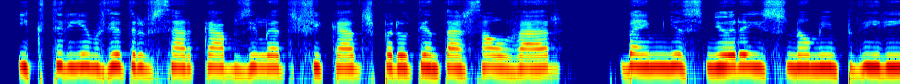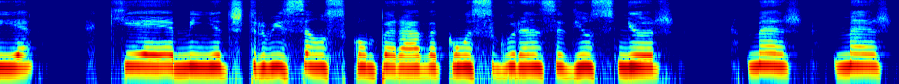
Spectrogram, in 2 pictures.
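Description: A woman voicing a timid, frightened male robot with a hoarse voice. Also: fairly high pitch, mellow, no room sound, pitched above the performer's own voice, lightly acted. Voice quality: hoarse, like a machine needing oil. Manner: anxious, pleading, deferential. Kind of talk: audiobook character reading.

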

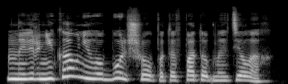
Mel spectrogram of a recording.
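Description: A woman's voice: fairly high pitch, expressive, quick pace, natural voice. Woman voicing an anxious young student. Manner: anxious, grumbling. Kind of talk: audiobook character reading.

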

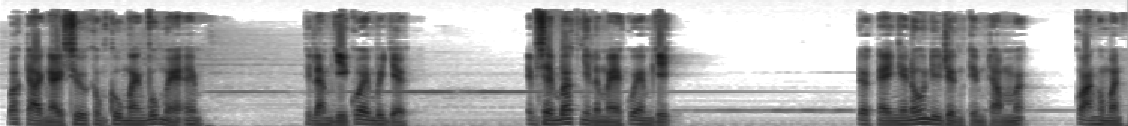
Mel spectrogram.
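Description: A man voicing a talkative village man in his late thirties, speaking in a quick, friendly, chatty way. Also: on the low side, natural voice. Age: 30s.

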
